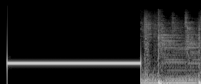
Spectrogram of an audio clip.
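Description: Steady 1 kHz broadcast test tone accompanying colour bars, which cuts off about 1.4 s in. Background music with a low beat begins right after it.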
